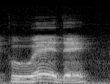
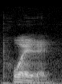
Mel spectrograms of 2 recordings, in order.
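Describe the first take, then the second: First: The word is split into three separate syllables. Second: The word is said in two syllables. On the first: The speaker calls it wrong. "don't say" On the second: The speaker calls it right.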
